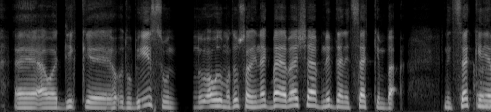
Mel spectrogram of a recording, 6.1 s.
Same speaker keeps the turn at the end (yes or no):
yes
